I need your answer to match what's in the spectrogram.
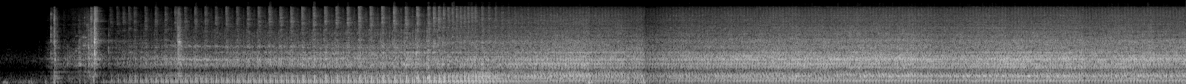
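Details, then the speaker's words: Champion 3500-watt portable generator, 196cc engine, started on choke after sitting a while: a few pulls, then it catches, speeds up and settles to a steady, even, fairly loud run with no misses or knocks; healthy. "so I'm gonna go ahead and start it up for it and you can hear it switch it to choke it's been sitting a while so we'll see it'll start"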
